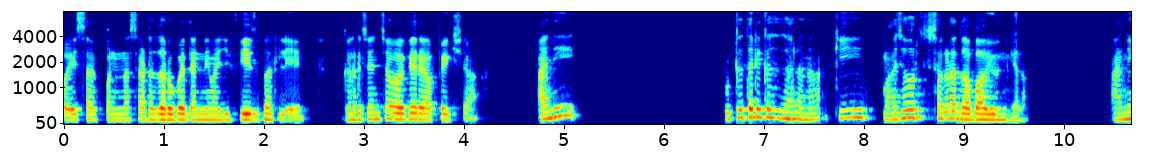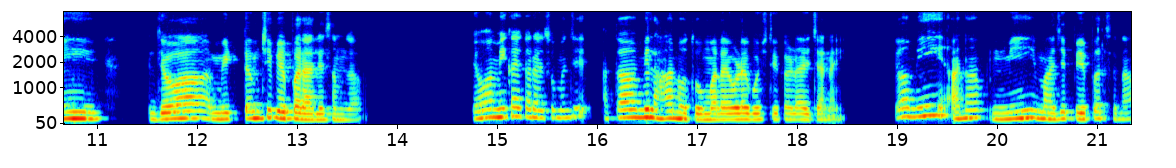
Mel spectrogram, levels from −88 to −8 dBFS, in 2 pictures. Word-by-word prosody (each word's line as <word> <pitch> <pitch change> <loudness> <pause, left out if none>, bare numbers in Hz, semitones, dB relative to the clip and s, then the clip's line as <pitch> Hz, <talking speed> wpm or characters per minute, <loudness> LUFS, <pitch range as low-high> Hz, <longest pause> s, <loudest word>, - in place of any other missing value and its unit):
पैसा 145 +2 -1
₹50,000-₹60,000 150 0 +2
त्यांनी 150 -1 -2
माझी 150 0 -2
फीस 150 -1 +4
भरली 145 -3 -2
आहे. - - -5 0.4
घरच्यांच्या 165 +3 -3
वगैरे 160 -1 +5
अपेक्षा 145 - -4 0.7
आणि 230 +9 0 1.5
कुठेतरी 205 +5 +2
कसं 210 -2 0
झालं 170 -3 0
ना, 150 +1 -5 0.2
की 205 +2 -2 0.2
माझ्यावरती 195 +6 -1
सगळा 180 -1 0
दबाव 150 0 +5
येऊन 145 0 +1
गेला 140 0 -10 0.9
आणि 175 +2 +4 0.6
जेव्हा 180 +3 +2
मिड 165 +1 -2
टर्मचे 185 +2 +2
पेपर 175 -3 +4
आले 150 0 +1
समजा 145 -2 -9 1.2
तेव्हा 190 +4 -1
मी 215 +1 +4
काय 235 +1 -2
करायचो 205 -3 -4
म्हणजे 200 +3 -8 0.2
आता 200 +4 0
मी 215 +1 +8
लहान 185 -1 +1
होतो 160 -2 +1
मला 150 +1 -1
एवढ्या 155 +1 +3
गोष्टी 155 0 -4
कळायच्या 150 - -4
नाही. 80 +1 -12 0.5
तेव्हा 225 +2 -2
मी 250 +3 +1
अन् 175 - +1 0.4
मी 185 +4 +2
माझे 165 -1 -1
पेपर्स 165 +3 -2
ना, 160 +1 -11
165 Hz, 140 wpm, -28 LUFS, 150-190 Hz, 1.5 s, मी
